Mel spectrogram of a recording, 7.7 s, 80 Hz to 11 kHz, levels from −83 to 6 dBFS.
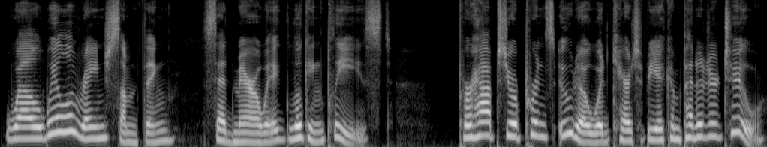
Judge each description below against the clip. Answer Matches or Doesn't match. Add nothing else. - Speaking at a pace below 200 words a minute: Matches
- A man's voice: Doesn't match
